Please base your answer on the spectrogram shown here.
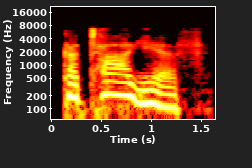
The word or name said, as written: katayev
